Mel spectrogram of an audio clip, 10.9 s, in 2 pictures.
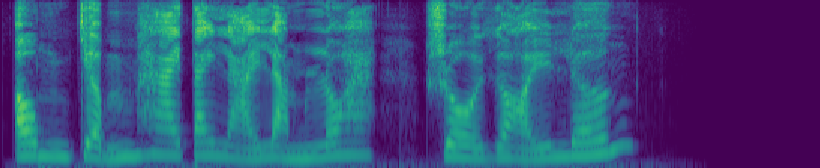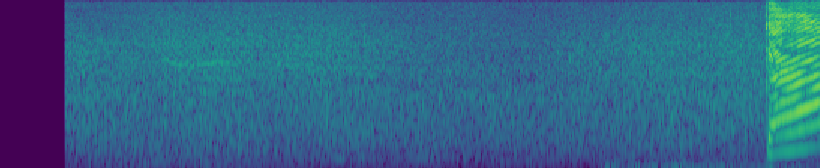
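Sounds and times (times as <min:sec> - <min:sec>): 
speech: 0:00.1 - 0:04.3
gently rippling sea waves washing against the shore: 0:05.9 - 0:10.9.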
